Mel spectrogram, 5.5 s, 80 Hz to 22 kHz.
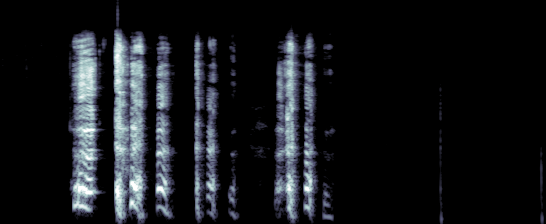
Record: {"cough_length": "5.5 s", "cough_amplitude": 28126, "cough_signal_mean_std_ratio": 0.28, "survey_phase": "beta (2021-08-13 to 2022-03-07)", "age": "65+", "gender": "Female", "wearing_mask": "No", "symptom_none": true, "smoker_status": "Ex-smoker", "respiratory_condition_asthma": false, "respiratory_condition_other": false, "recruitment_source": "REACT", "submission_delay": "1 day", "covid_test_result": "Negative", "covid_test_method": "RT-qPCR", "influenza_a_test_result": "Negative", "influenza_b_test_result": "Negative"}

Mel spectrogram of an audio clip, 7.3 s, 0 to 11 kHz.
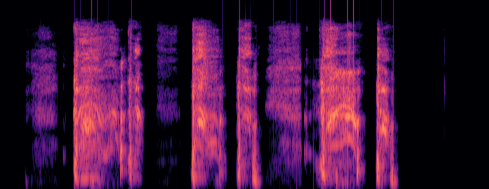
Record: {"three_cough_length": "7.3 s", "three_cough_amplitude": 28630, "three_cough_signal_mean_std_ratio": 0.45, "survey_phase": "beta (2021-08-13 to 2022-03-07)", "age": "45-64", "gender": "Male", "wearing_mask": "No", "symptom_cough_any": true, "symptom_runny_or_blocked_nose": true, "symptom_fatigue": true, "symptom_onset": "2 days", "smoker_status": "Never smoked", "respiratory_condition_asthma": false, "respiratory_condition_other": false, "recruitment_source": "Test and Trace", "submission_delay": "2 days", "covid_test_result": "Positive", "covid_test_method": "RT-qPCR", "covid_ct_value": 19.9, "covid_ct_gene": "N gene", "covid_ct_mean": 21.3, "covid_viral_load": "100000 copies/ml", "covid_viral_load_category": "Low viral load (10K-1M copies/ml)"}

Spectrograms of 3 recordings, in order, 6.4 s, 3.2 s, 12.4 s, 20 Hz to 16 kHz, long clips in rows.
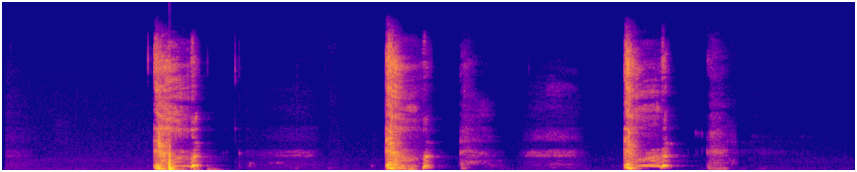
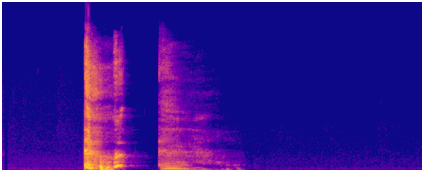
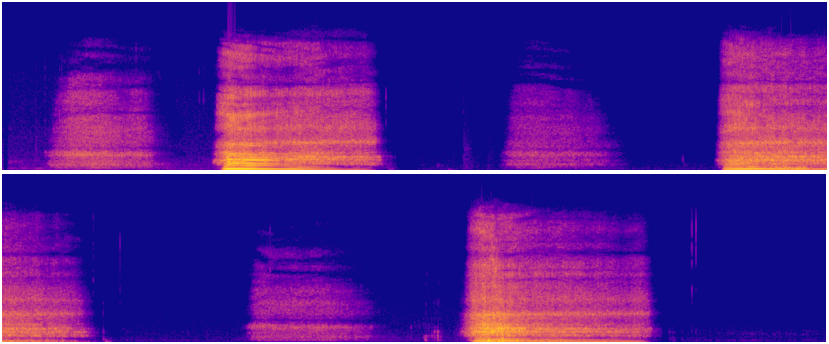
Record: {"three_cough_length": "6.4 s", "three_cough_amplitude": 32595, "three_cough_signal_mean_std_ratio": 0.24, "cough_length": "3.2 s", "cough_amplitude": 30140, "cough_signal_mean_std_ratio": 0.24, "exhalation_length": "12.4 s", "exhalation_amplitude": 31909, "exhalation_signal_mean_std_ratio": 0.35, "survey_phase": "beta (2021-08-13 to 2022-03-07)", "age": "45-64", "gender": "Female", "wearing_mask": "No", "symptom_fatigue": true, "smoker_status": "Current smoker (1 to 10 cigarettes per day)", "respiratory_condition_asthma": false, "respiratory_condition_other": false, "recruitment_source": "Test and Trace", "submission_delay": "1 day", "covid_test_result": "Positive", "covid_test_method": "LFT"}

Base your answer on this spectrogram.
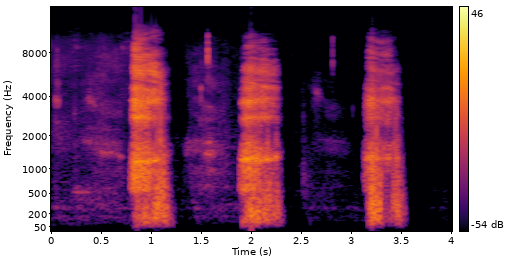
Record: {"exhalation_length": "4.0 s", "exhalation_amplitude": 32767, "exhalation_signal_mean_std_ratio": 0.42, "survey_phase": "beta (2021-08-13 to 2022-03-07)", "age": "18-44", "gender": "Male", "wearing_mask": "Yes", "symptom_none": true, "smoker_status": "Never smoked", "respiratory_condition_asthma": false, "respiratory_condition_other": false, "recruitment_source": "REACT", "submission_delay": "2 days", "covid_test_result": "Negative", "covid_test_method": "RT-qPCR", "influenza_a_test_result": "Negative", "influenza_b_test_result": "Negative"}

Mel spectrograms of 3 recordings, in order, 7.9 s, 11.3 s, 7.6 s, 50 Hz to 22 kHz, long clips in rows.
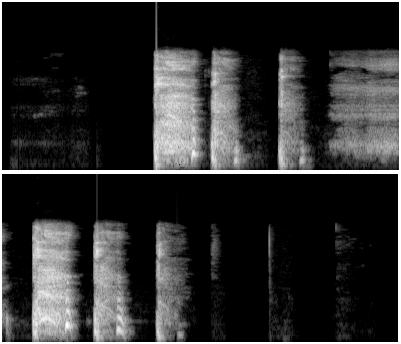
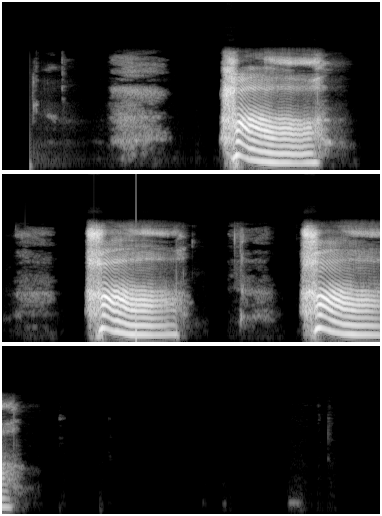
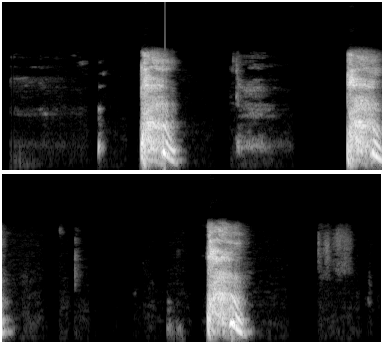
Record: {"cough_length": "7.9 s", "cough_amplitude": 32768, "cough_signal_mean_std_ratio": 0.32, "exhalation_length": "11.3 s", "exhalation_amplitude": 32767, "exhalation_signal_mean_std_ratio": 0.36, "three_cough_length": "7.6 s", "three_cough_amplitude": 29589, "three_cough_signal_mean_std_ratio": 0.3, "survey_phase": "alpha (2021-03-01 to 2021-08-12)", "age": "18-44", "gender": "Female", "wearing_mask": "No", "symptom_cough_any": true, "symptom_fatigue": true, "symptom_fever_high_temperature": true, "symptom_headache": true, "smoker_status": "Never smoked", "respiratory_condition_asthma": false, "respiratory_condition_other": false, "recruitment_source": "Test and Trace", "submission_delay": "3 days", "covid_test_result": "Positive", "covid_test_method": "RT-qPCR", "covid_ct_value": 19.8, "covid_ct_gene": "ORF1ab gene", "covid_ct_mean": 20.4, "covid_viral_load": "210000 copies/ml", "covid_viral_load_category": "Low viral load (10K-1M copies/ml)"}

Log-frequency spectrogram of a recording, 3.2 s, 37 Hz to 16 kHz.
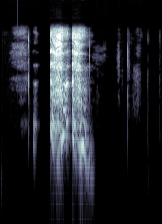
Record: {"cough_length": "3.2 s", "cough_amplitude": 29981, "cough_signal_mean_std_ratio": 0.41, "survey_phase": "beta (2021-08-13 to 2022-03-07)", "age": "18-44", "gender": "Female", "wearing_mask": "No", "symptom_cough_any": true, "symptom_diarrhoea": true, "symptom_fatigue": true, "symptom_headache": true, "symptom_change_to_sense_of_smell_or_taste": true, "symptom_onset": "1 day", "smoker_status": "Never smoked", "respiratory_condition_asthma": false, "respiratory_condition_other": false, "recruitment_source": "Test and Trace", "submission_delay": "0 days", "covid_test_result": "Negative", "covid_test_method": "RT-qPCR"}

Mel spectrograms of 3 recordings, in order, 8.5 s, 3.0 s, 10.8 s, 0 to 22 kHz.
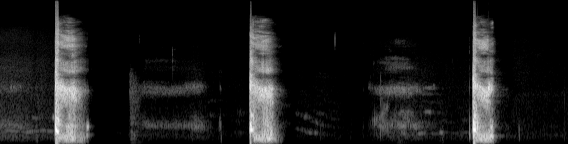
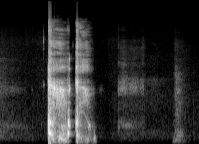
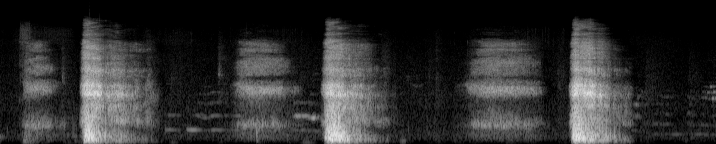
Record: {"three_cough_length": "8.5 s", "three_cough_amplitude": 32768, "three_cough_signal_mean_std_ratio": 0.24, "cough_length": "3.0 s", "cough_amplitude": 32768, "cough_signal_mean_std_ratio": 0.28, "exhalation_length": "10.8 s", "exhalation_amplitude": 30183, "exhalation_signal_mean_std_ratio": 0.31, "survey_phase": "alpha (2021-03-01 to 2021-08-12)", "age": "18-44", "gender": "Female", "wearing_mask": "No", "symptom_cough_any": true, "symptom_shortness_of_breath": true, "symptom_fatigue": true, "symptom_headache": true, "symptom_onset": "3 days", "smoker_status": "Never smoked", "respiratory_condition_asthma": false, "respiratory_condition_other": false, "recruitment_source": "Test and Trace", "submission_delay": "2 days", "covid_test_result": "Positive", "covid_test_method": "RT-qPCR", "covid_ct_value": 18.2, "covid_ct_gene": "S gene", "covid_ct_mean": 18.6, "covid_viral_load": "800000 copies/ml", "covid_viral_load_category": "Low viral load (10K-1M copies/ml)"}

